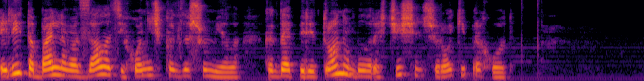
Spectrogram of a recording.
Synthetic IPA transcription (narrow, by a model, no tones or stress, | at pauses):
ɪlʲit̪əbalʲnəvəzalˠətʲɪxo̞nʲɪt͡ɕkəzəʂʊmʲelˠə | kɐɡ̚d̪apʲɪɾʲɪt̪̚t̪ɾo̞nəmbɨlˠrɐsʲt͡ɕːiɕːɪnʂɨɾo̞kʲijpɾɐxo̞t̪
